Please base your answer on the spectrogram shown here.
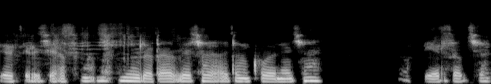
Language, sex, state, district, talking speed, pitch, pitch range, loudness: Maithili, male, Bihar, Samastipur, 75 wpm, 145 Hz, 135-160 Hz, -16 LUFS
